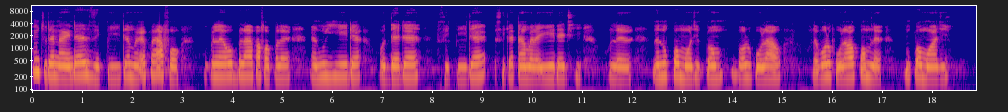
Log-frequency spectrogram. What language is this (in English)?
Ewe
